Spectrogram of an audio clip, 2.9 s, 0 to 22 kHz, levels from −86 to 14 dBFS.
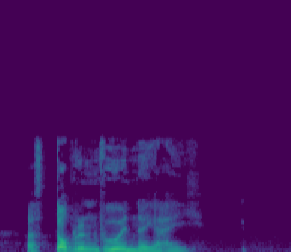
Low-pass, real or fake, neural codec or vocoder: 9.9 kHz; fake; vocoder, 44.1 kHz, 128 mel bands every 256 samples, BigVGAN v2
